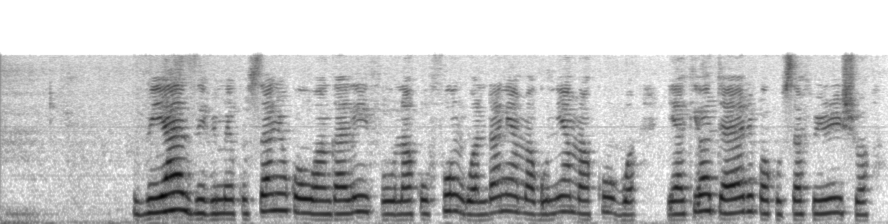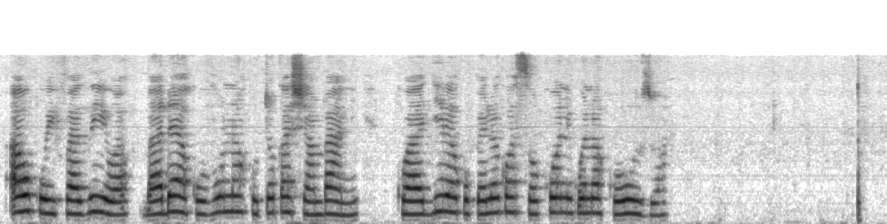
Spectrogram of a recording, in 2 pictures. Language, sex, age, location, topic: Swahili, female, 25-35, Dar es Salaam, agriculture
